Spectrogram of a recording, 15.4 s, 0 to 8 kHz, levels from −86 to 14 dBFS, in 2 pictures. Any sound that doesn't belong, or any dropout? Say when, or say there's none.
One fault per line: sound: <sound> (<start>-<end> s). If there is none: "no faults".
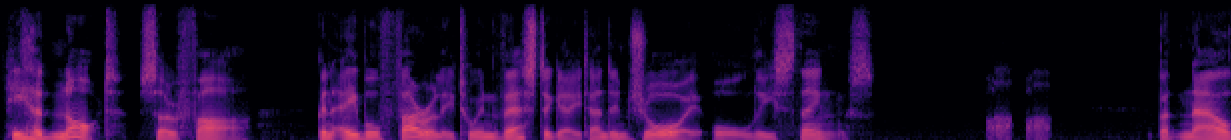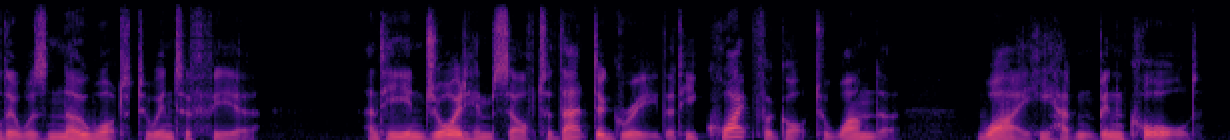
sound: laugh (6.2-6.6 s)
